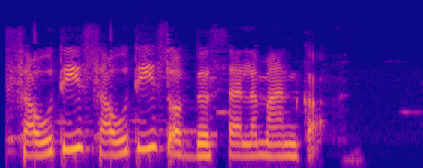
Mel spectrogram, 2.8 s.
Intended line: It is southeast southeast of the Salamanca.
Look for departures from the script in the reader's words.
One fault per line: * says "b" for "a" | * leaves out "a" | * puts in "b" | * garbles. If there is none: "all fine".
all fine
